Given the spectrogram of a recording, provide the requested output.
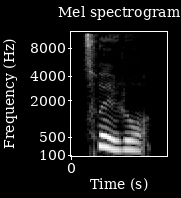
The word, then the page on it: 脆弱: cuì ruò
